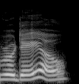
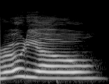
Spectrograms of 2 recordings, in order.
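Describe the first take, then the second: First: Said the way the street name is said. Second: Said the usual way for the cowboy show. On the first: It names the famous shopping street. "If we're going down Rodeo Drive" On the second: It names the cowboy show with clowns. "the clowns for the rodeo. That's my rodeo"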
